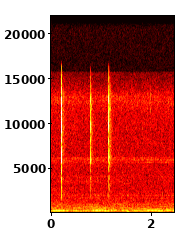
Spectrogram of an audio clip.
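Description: A pen on sketchbook paper making three short, sharp ticks in under a second and a half, over a steady low hum.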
